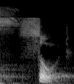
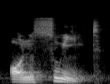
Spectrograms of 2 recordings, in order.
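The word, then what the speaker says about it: en suite: like the word s we T sweet not suit you have heard people talking about and suit have you heard that yes yes yes youve had that but you say on sweet onet not and Su on sweet that's on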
